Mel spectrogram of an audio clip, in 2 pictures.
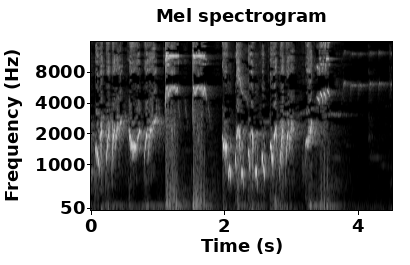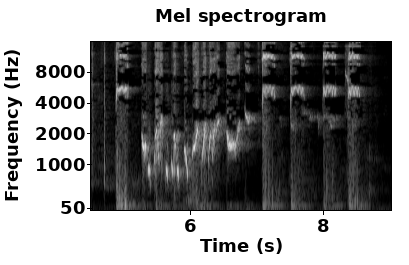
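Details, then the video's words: White-rumped shama song used to tutor goldfinches and hybrids toward rare notes: dense bursts of varied chattering, scratchy notes mixed with sharp high clicks, in phrases broken by short pauses. "تغريد عصفور الشاما صائد الذباب الهندي لتلقين الحسون وهجينه للحصول على نوطات نادرة جداً"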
